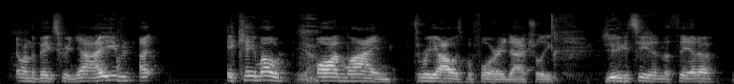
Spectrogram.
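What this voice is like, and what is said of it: Boston accent, misplaced R sounds. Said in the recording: “you're a Bostonian ... I don't say my R's in the right place, and then I just throw them somewhere they don't belong. ... The Boston accent does that.”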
